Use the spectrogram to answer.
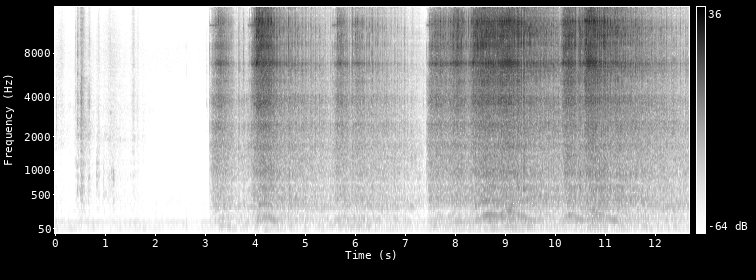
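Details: Traxxas Rustler VXL 2wd RC car after a transmission clean and rebuild into a new casing: high, gritty whirring rising and falling in bursts as the motor spins up. Gears sound like they are grinding or slipping regardless of pinion gear mesh.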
